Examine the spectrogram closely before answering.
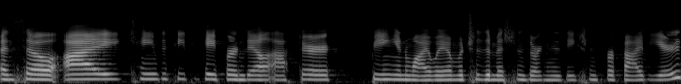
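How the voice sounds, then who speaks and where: An American accent, a monotone, flat delivery and a moderate pace. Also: woman, fairly high pitch for a woman. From US Northeast, Boston area. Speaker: church staff administrator. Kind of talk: personal testimony. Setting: church service with congregation.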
